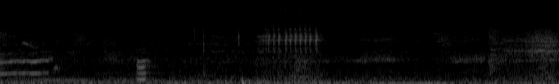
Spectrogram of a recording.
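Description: A healthy flock of chickens clucks and murmurs nearby, with short repeated clucks and soft calls over a steady outdoor background.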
